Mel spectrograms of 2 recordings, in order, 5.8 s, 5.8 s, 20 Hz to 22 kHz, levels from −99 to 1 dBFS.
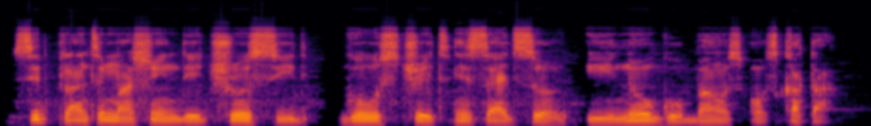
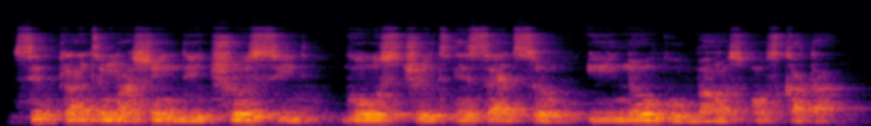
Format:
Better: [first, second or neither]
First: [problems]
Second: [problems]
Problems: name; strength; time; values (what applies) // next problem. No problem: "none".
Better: first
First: none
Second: room echo; dies away in 0.6 s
